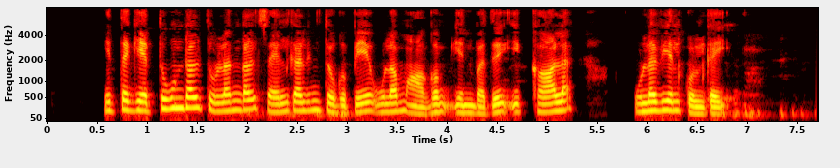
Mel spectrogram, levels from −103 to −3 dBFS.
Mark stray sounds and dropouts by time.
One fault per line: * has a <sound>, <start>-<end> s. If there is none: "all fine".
all fine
